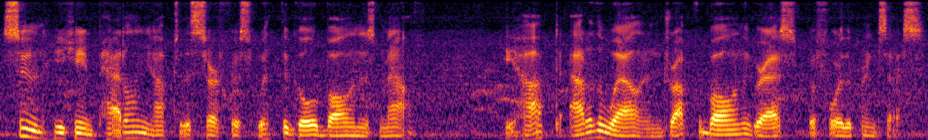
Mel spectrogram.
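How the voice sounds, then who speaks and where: A man's voice: low-pitched, measured pace, creaky, noisy background. A man reading a bedtime story as storyteller, speaking simply as if to young listeners.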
